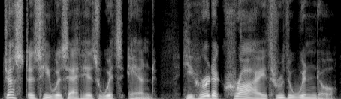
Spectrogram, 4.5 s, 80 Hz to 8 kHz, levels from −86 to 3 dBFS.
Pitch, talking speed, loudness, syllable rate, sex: 110 Hz, 200 wpm, -18 LUFS, 3.9 syllables/s, male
